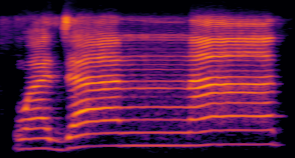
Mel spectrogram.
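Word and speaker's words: وَجَنَّاتٍ: Wajannatum annam. Hati-hati, jannatum min a'nabiu wa zar'u wa nakhilun sinwan. Itu cuman boleh dipotong-potong. Silahkan. Wajatum. Bukan ja, langsung wajannatum.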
